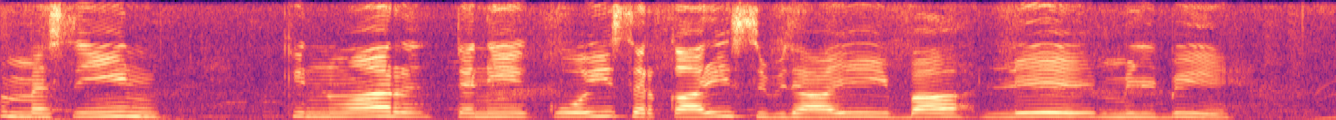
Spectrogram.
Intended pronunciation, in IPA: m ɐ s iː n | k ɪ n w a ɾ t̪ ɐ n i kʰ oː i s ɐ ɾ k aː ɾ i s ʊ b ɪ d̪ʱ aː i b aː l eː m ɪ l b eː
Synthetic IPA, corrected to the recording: m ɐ s iː n | k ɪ n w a ɾ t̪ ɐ n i k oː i s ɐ ɾ k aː ɾ i s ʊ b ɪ d̪ʱ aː i b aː l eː m ɪ l b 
